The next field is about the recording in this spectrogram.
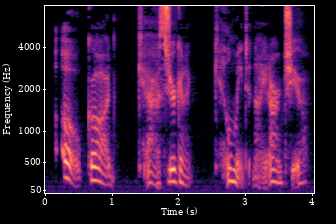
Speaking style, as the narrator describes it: he stutters

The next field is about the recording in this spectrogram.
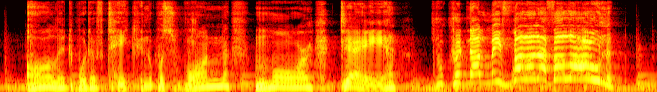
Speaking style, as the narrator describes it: His voice rose to a maniacal pitch

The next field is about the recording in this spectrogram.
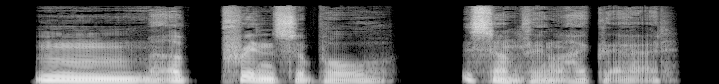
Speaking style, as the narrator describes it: he murmured

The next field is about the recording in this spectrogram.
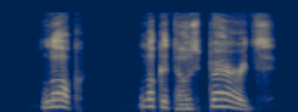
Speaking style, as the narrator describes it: Button-Bright, who had tumbled flat on his back, cried out

